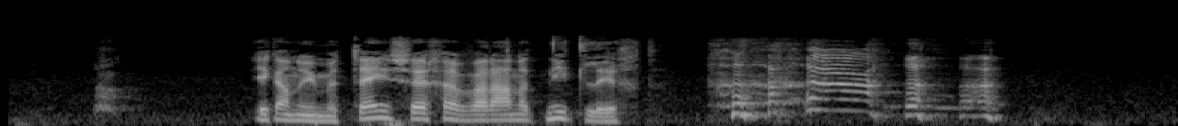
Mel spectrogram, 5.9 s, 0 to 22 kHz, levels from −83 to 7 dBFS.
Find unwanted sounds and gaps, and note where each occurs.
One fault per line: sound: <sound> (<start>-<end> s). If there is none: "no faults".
sound: bark (0.5-0.8 s)
sound: laugh (3.5-5.1 s)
